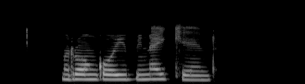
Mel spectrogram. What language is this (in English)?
Taita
